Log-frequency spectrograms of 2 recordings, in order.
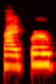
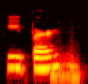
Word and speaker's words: Pieper: peber I know my last name looks like Piper but is pronounced peer right Kyle yep that's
